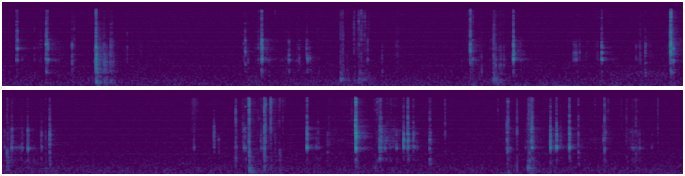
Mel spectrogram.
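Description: A metal utility knife blade shaves along the edge of a dry, hand-sized, cream-white soap bar decorated with a cat face and paws, held in fingers with painted nails. Quiet, crisp, bright scraping crackles come in short separate strokes and small clusters, each ending almost instantly with no ring, set against near silence.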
